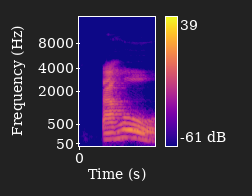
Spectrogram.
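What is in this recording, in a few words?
"tahu", Malay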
